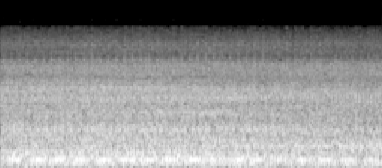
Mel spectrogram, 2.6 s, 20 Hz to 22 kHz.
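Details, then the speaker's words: 1995 Mercedes S600 coupe (W140) V12 from Florida at idle: smooth, even low hum with no knocks or misses; engine judged pretty good but leaks oil, air pump makes slight noise, engine mounts badly worn. "So the engine was pretty good. But it leaks oil."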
